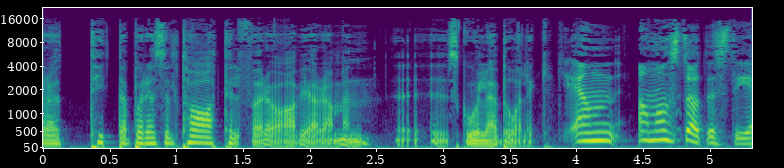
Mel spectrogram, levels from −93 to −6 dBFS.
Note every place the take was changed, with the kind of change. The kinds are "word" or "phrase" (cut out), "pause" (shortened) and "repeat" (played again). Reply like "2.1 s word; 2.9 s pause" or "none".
1.5 s word; 3.4 s phrase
